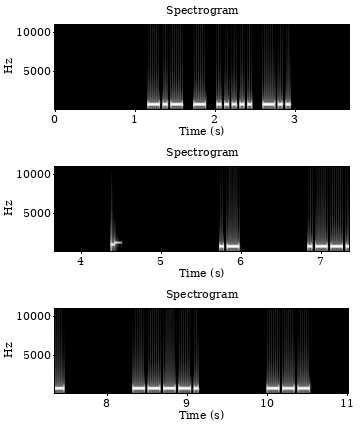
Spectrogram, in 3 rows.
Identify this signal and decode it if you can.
Morse code, heard as a keyed tone, about 25 wpm, spaced as for 13 wpm, 700 Hz. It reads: KT5D AJ9O
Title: USA Call Signs - 4 Characters - 6x Character Spacing - 25wpm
